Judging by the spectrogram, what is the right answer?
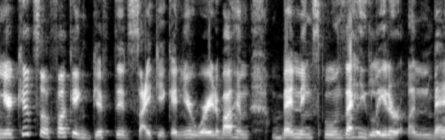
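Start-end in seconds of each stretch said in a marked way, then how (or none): none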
